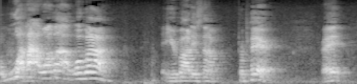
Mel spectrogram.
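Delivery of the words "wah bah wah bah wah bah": high, loud sped-up wah-bah noises; goofy imitated straining noises; mock rapid push-up grunts. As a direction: mimic someone rushing reps, hammed-up. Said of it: "hop on the ground right away and go".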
